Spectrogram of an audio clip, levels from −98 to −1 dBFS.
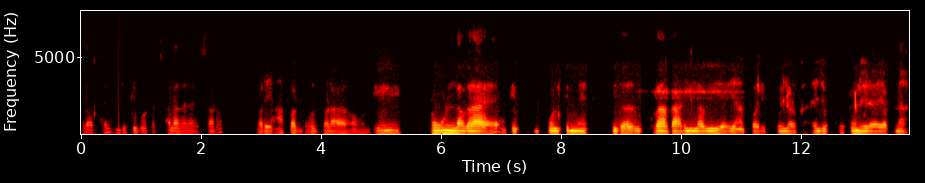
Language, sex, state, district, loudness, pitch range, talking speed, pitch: Hindi, female, Bihar, Purnia, -36 LUFS, 145-155 Hz, 60 wpm, 150 Hz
